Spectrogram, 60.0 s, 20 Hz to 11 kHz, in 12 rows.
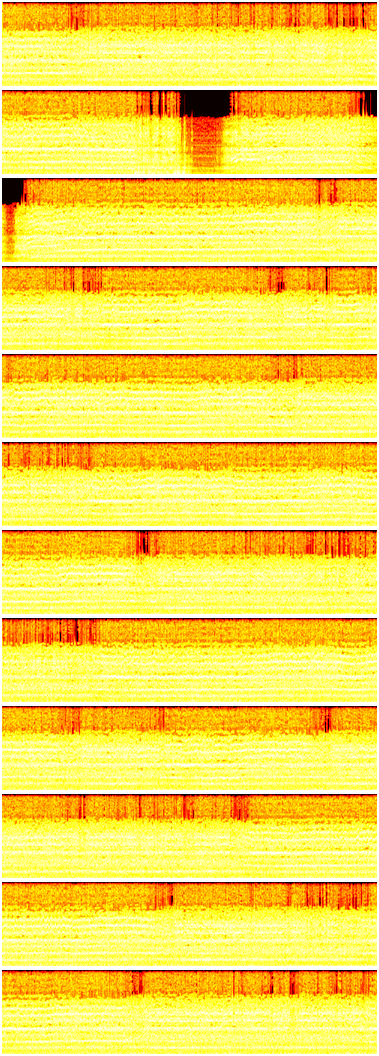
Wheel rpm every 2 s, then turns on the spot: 230, 230, 220, 130, 150, 160, 220, 230, 220, 230, 230, 230, 230, 230, 220, 220, 230, 230, 210, 220, 230, 220, 230, 230, 210, 220, 230, 220, 230, 240.
none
